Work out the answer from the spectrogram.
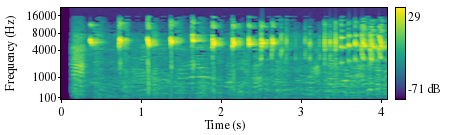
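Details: Baby lovebird sounds used as a lure: a steady series of short, sharp, high chirps about every third of a second, quickening toward the end.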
